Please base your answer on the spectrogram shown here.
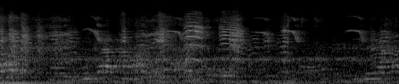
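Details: Several zebra finches in an aviary during nest building, day two: a dense, overlapping chorus of quick nasal chirps and buzzy notes, almost continuous.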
